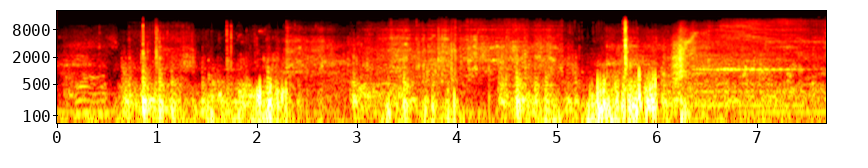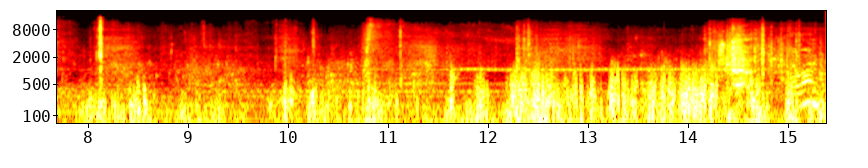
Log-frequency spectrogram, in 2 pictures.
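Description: Wind rumbling on the microphone over water lapping at an aluminium boat, with scattered clicks and the thin whir of a baitcasting reel as a lure is cast and reeled in, once around the middle and again near the end.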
